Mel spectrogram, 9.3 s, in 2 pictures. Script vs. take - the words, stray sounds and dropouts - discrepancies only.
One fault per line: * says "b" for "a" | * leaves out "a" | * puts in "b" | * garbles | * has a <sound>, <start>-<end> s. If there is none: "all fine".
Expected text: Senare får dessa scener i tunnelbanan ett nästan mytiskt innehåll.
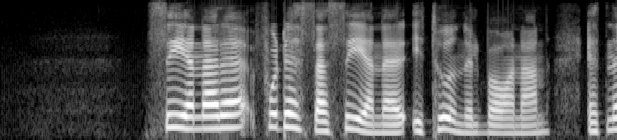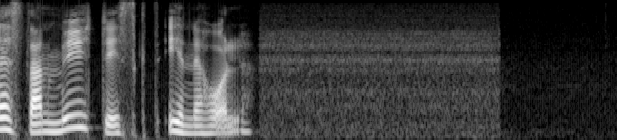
all fine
